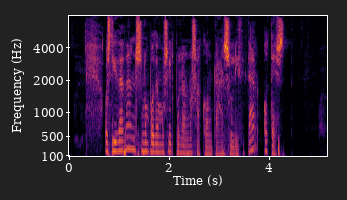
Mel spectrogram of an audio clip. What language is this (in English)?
Galician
